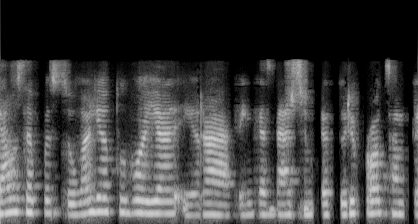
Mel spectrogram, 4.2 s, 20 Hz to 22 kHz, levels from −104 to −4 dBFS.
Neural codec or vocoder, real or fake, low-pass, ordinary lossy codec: codec, 16 kHz, 2 kbps, X-Codec, HuBERT features, trained on balanced general audio; fake; 7.2 kHz; AAC, 32 kbps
